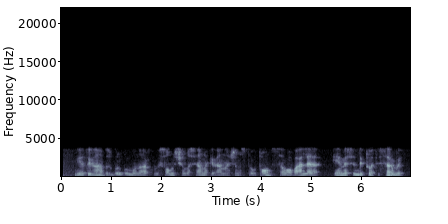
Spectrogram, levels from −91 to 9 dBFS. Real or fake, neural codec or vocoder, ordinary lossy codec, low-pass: real; none; Opus, 24 kbps; 3.6 kHz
